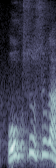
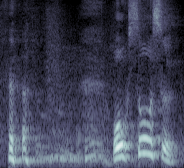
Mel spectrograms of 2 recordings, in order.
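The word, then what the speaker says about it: ὄξος: 옥수수가 아니라 옥소수. 옥소스. 소스라고 했죠. 옥소스예요. 옥소스. 옥수수라고 생각하시면 돼요. 우리나라 발음으로.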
